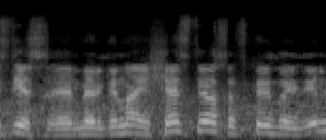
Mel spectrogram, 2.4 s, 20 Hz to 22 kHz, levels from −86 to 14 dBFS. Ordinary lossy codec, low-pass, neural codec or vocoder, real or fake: AAC, 48 kbps; 14.4 kHz; codec, 32 kHz, 1.9 kbps, SNAC; fake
